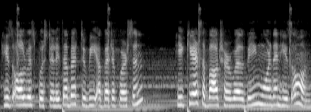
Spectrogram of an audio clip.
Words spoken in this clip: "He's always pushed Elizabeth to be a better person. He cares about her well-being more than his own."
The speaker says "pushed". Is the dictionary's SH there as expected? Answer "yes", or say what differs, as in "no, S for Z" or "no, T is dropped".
no, S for SH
